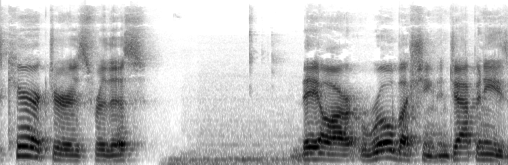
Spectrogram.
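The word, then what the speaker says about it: 老婆心: However, if you look at the specific Chinese characters for this, they are robashin. In Japanese, it's pronounced robashin. That beginning one is the ro, same ro as in roshi.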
